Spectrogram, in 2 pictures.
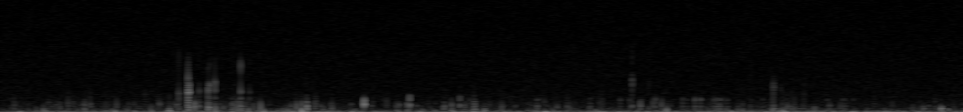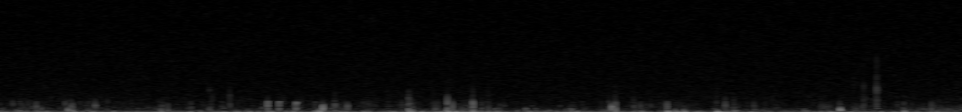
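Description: Continuous low gurgling and rumbling with frequent bubbly pops throughout, typical of active stomach growling from an upset stomach (borborygmi).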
